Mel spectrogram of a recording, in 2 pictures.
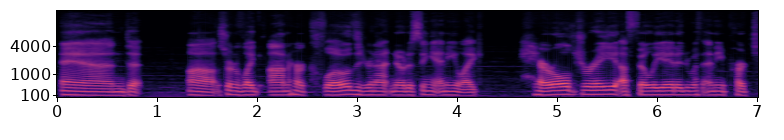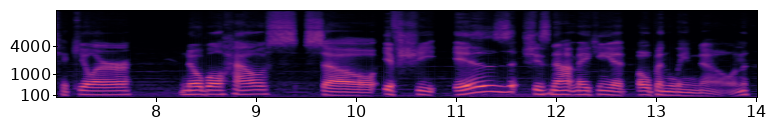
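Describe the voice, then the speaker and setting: A man runs a tabletop roleplaying game, improvising narration in a mid-pitched voice. He speaks slowly and deliberately, pausing often between short phrases. Light music sits in the background. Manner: deliberate, halting, many pauses. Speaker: game master.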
